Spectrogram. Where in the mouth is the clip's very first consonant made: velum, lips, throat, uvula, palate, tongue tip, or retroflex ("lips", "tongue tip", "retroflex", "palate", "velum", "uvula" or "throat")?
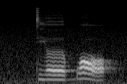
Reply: tongue tip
